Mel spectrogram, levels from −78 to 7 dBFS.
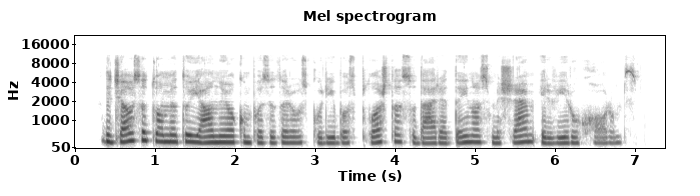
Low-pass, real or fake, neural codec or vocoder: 10.8 kHz; real; none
